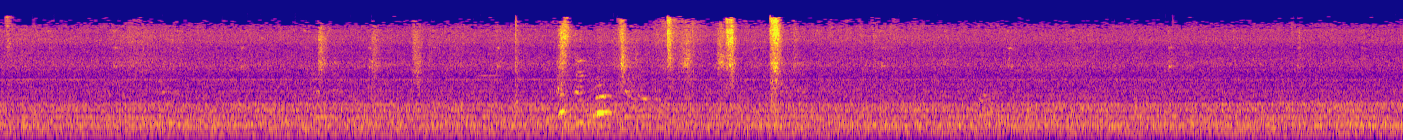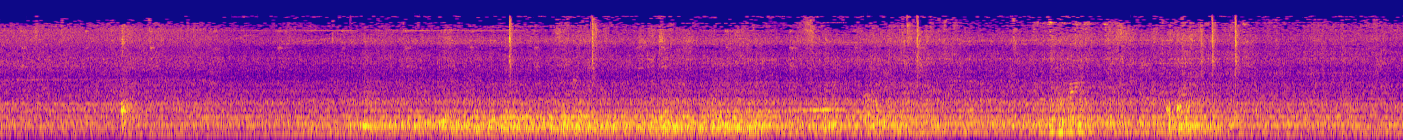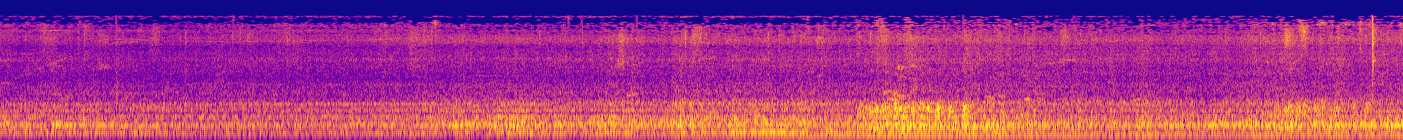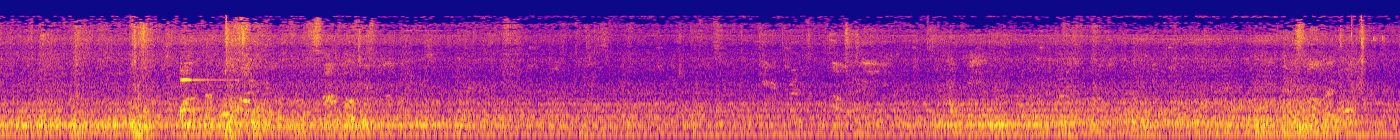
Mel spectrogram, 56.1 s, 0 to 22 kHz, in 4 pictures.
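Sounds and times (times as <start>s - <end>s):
bus engine drone: 0.0s - 56.0s
passengers' voices: 0.0s - 56.0s.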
